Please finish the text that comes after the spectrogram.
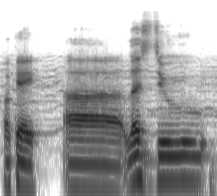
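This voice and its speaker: A man's voice: lowish voice, steady tone, takes it slowly, faint music behind. A young man from Montreal with a Montreal French-Canadian accent, chatting casually and rambling as a livestream host, laughing often and talking to his chat.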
